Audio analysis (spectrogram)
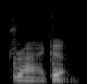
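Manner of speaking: "Dragon" in two distinct beats; syllable by syllable. Shown as a demonstration. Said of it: "I think it's two".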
